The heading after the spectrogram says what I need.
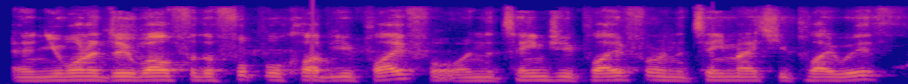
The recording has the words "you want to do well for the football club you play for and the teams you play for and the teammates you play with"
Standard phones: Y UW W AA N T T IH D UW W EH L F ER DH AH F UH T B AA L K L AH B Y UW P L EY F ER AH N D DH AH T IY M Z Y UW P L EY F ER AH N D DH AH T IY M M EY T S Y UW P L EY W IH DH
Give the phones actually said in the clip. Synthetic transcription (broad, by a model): Y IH W AA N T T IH D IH W EH L F ER DH AH F UH T B AA L K L AH B Y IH P L EY F ER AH N DH AH T IY M Z Y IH P L EY F ER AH N DH AH T IY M M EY T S Y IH P L EY W IH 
